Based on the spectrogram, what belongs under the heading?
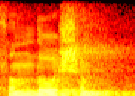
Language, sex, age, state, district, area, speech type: Malayalam, female, 30-45, Kerala, Kasaragod, rural, read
